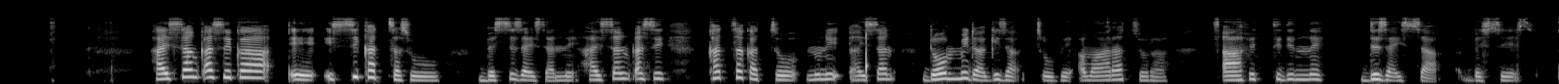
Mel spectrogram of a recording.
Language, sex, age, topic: Gamo, male, 18-24, government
